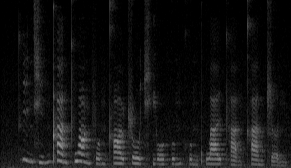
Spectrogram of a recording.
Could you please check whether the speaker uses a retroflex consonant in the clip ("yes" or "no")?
yes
